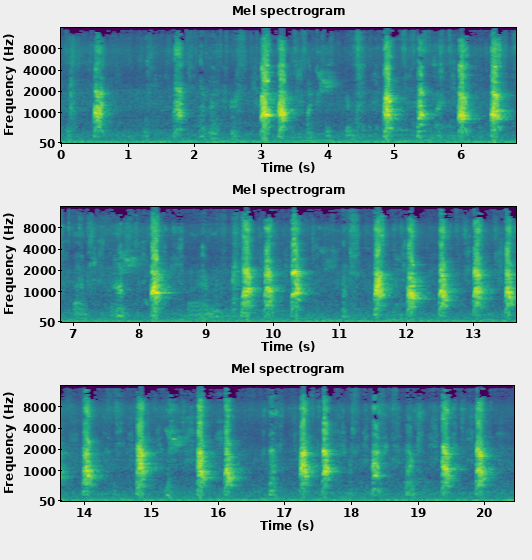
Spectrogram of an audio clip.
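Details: A female Pekingese puppy and her brother yip and bark in short, sharp bursts while playing rough, until an older male dog steps in to stop the play.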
